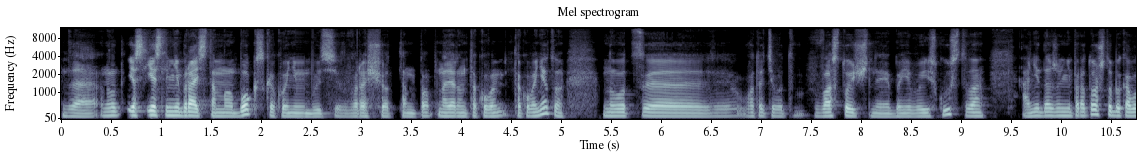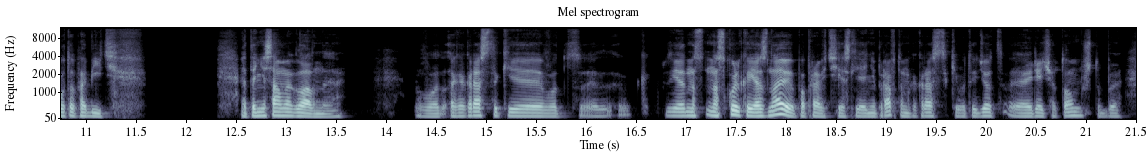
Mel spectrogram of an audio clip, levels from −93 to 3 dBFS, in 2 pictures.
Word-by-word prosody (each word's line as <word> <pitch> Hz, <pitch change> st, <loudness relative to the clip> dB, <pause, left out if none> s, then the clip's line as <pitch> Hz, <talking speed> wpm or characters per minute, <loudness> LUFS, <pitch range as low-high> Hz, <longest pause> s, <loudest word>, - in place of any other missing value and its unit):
Да, 115 Hz, -3 st, -2 dB
ну, 140 Hz, +1 st, -2 dB
вот 145 Hz, -, -8 dB
ес 150 Hz, -1 st, +5 dB
если 155 Hz, -1 st, +6 dB
не 150 Hz, 0 st, +5 dB
брать 140 Hz, -2 st, +7 dB
там 125 Hz, -1 st, 0 dB
бокс 170 Hz, +4 st, +5 dB
какой-нибудь 115 Hz, -2 st, -1 dB
в 115 Hz, 0 st, -7 dB
расчет, 115 Hz, -1 st, -2 dB
там, 115 Hz, -1 st, -4 dB
пап 125 Hz, +2 st, -4 dB
наверное, 125 Hz, -2 st, +1 dB
такого 125 Hz, +5 st, -2 dB
такого 120 Hz, +2 st, -2 dB
нету. 180 Hz, -, 0 dB, 0.4 s
Но 130 Hz, -1 st, -1 dB
вот, 130 Hz, 0 st, -1 dB
э, 120 Hz, -2 st, +1 dB
вот 125 Hz, -1 st, -9 dB
эти 125 Hz, -1 st, -4 dB
вот 120 Hz, -1 st, -8 dB, 0.2 s
восточные 125 Hz, -2 st, 0 dB
боевые 115 Hz, +1 st, -2 dB
искусства, 130 Hz, -3 st, -3 dB, 0.3 s
они 120 Hz, +4 st, -2 dB
даже 140 Hz, 0 st, 0 dB
не 135 Hz, -, -1 dB
про 140 Hz, +1 st, 0 dB
то, 180 Hz, -, +4 dB
чтобы 155 Hz, -5 st, +1 dB
кого-то 135 Hz, 0 st, +2 dB
побить. 120 Hz, -3 st, -3 dB, 1.2 s
Это 125 Hz, -, 0 dB
не 135 Hz, -, +1 dB
самое 140 Hz, -1 st, +3 dB
главное. 110 Hz, -3 st, +1 dB, 0.7 s
Вот, 110 Hz, +1 st, -7 dB
а 120 Hz, -, -1 dB
как 125 Hz, -, -4 dB
раз-таки, 140 Hz, -2 st, 0 dB
э, 125 Hz, -1 st, +1 dB
вот, 115 Hz, -1 st, -6 dB, 0.2 s
э, 120 Hz, +1 st, -11 dB, 0.2 s
к -, -, -25 dB, 0.2 s
я 140 Hz, -1 st, 0 dB
нас 135 Hz, 0 st, -2 dB
насколько 150 Hz, 0 st, +3 dB
я 125 Hz, -1 st, +7 dB
знаю, 165 Hz, +8 st, +6 dB
поправьте, 115 Hz, -2 st, -3 dB
если 110 Hz, +2 st, -6 dB
я 115 Hz, -, -1 dB
не 115 Hz, -, -3 dB
прав, 150 Hz, +6 st, -2 dB
там 125 Hz, -4 st, -6 dB
как 115 Hz, 0 st, -14 dB
раз-таки 125 Hz, -1 st, -5 dB
вот 115 Hz, 0 st, -10 dB
идет, 130 Hz, +1 st, -2 dB
э, 115 Hz, -1 st, -4 dB
речь 120 Hz, -2 st, -3 dB
о -, -, -11 dB
том, 140 Hz, +2 st, -4 dB
чтобы 115 Hz, -3 st, -11 dB
125 Hz, 185 wpm, -24 LUFS, 115-135 Hz, 1.2 s, брать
